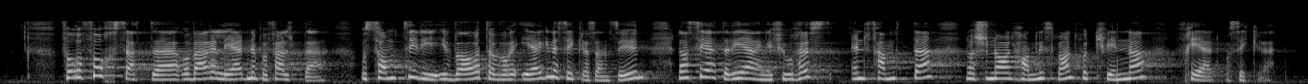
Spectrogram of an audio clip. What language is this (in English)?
Norwegian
